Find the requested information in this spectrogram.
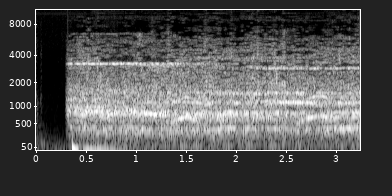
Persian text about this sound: صدای تشویق قوی ترین زن ایرانی است، گیتی موسوی، زمانی که نام خود را در تاریخ ورزش جهان جاودانه کرد. این زن قهرمان در فرودگاه مهرآباد تهران با کشیدن یک هواپیمای قول پیکر به وزن 17 تن و 750 کیلوگرم به مسافت 5 متر و 17 سانت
